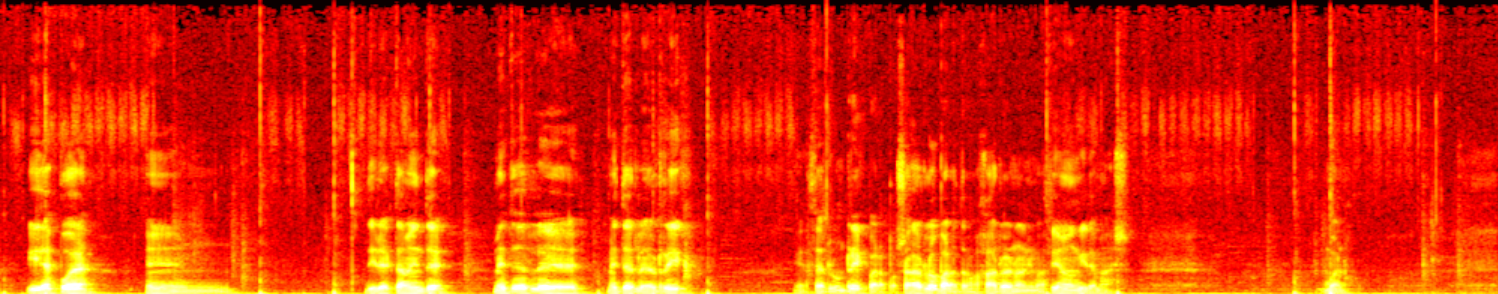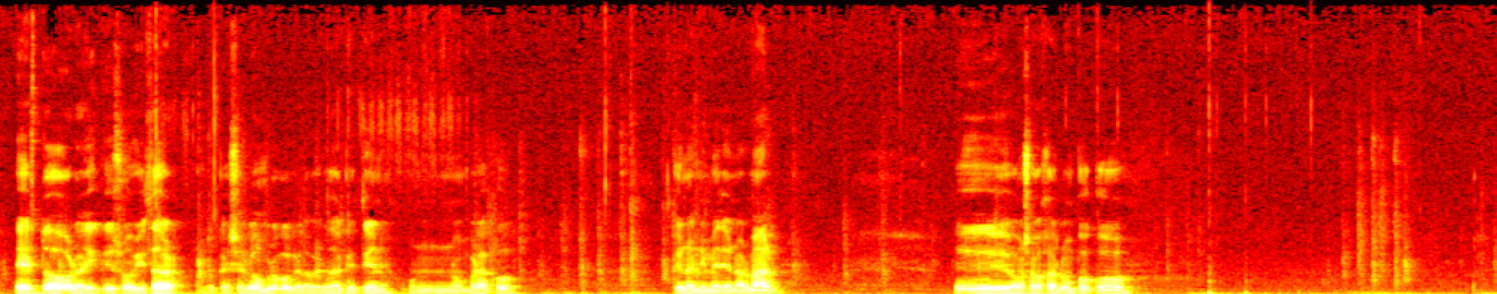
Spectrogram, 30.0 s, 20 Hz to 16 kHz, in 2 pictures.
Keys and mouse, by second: 2.4 c, 5.9 f, 6.6-8.5 ctrl+drag, 8.5-10.6 shift+middle drag, 10.6-14.5 drag, 14.5-16.7 shift+middle drag, 16.7 ctrl+click, 17.3-18.5 shift+middle drag, 18.1 f, 18.6-21.2 shift+drag, 20.7 alt+q, 21.2-25.6 ctrl+shift+middle drag, 25.1 g, 25.6-27.2 drag, 27.0 f, 27.6-29.9 drag, 29.0 ctrl+z.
